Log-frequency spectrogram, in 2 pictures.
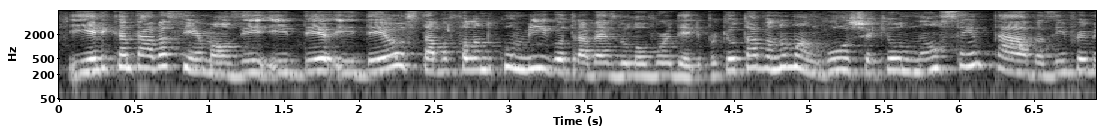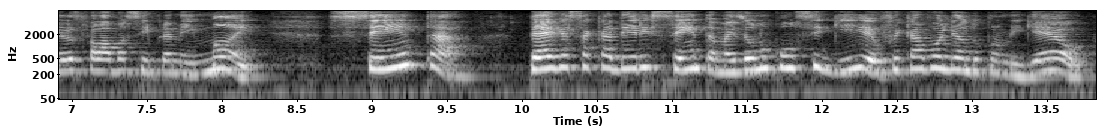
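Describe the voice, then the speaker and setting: A woman speaks fervently as a mother giving an emotional testimony of faith, calling her listeners brothers. Her voice is fairly high, quick and darkish, captured in a roomy, echoey recording.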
